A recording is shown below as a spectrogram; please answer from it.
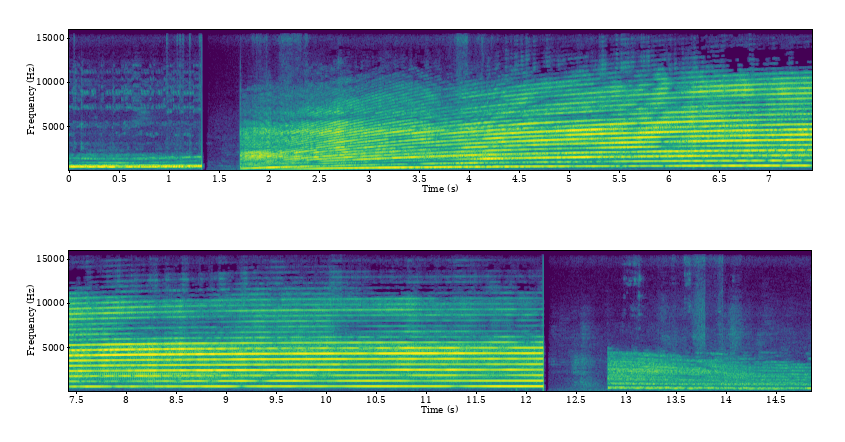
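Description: Warning siren winding up from a low pitch to a steady high tone, held for several seconds, then cut off abruptly. Just before it, the falling tail of another siren stops short, and about a second after it ends a further, lower siren tone begins.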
